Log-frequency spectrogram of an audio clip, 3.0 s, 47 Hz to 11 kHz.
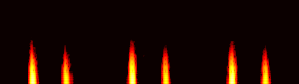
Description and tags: Heart 1.0Hz
Heart Sound FX with 1.0Hz.
Created with Cubase 6.5.
sound, soundtrack, heart, fx, synth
